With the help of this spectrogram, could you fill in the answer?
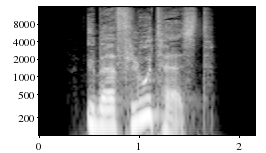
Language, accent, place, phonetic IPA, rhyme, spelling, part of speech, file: German, Germany, Berlin, [ˌyːbɐˈfluːtəst], -uːtəst, überflutest, verb, De-überflutest.ogg
- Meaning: inflection of überfluten: 1. second-person singular present 2. second-person singular subjunctive I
